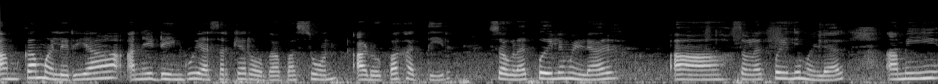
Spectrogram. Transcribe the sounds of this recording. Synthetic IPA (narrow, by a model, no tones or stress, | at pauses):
amkaməleɾijaa̰niɖeŋɡujasaɾkʰjaɾɔɡapasuːna̰ɽopakʰat̪iːɾ | səɡɭat̪̚pəjlim̤əɭljaɾ | səɡɭat̪̚pəjlim̤əɭljaɾ | ami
